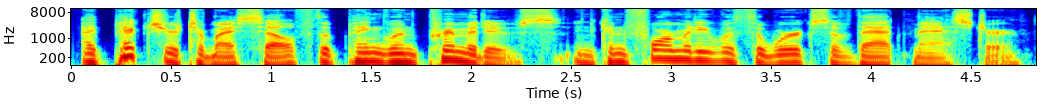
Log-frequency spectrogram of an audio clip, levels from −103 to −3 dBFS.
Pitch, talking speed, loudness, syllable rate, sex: 130 Hz, 185 wpm, -21 LUFS, 5.6 syllables/s, male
